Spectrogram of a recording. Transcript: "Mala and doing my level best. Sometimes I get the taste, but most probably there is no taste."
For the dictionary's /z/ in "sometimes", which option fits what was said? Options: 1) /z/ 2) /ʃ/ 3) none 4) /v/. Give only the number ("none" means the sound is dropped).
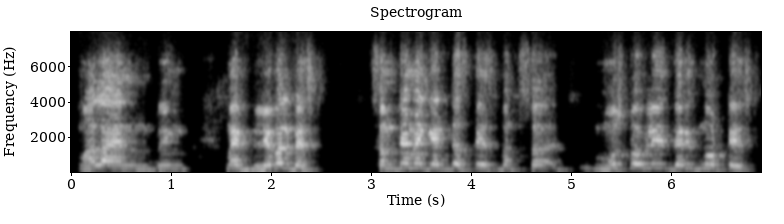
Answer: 3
